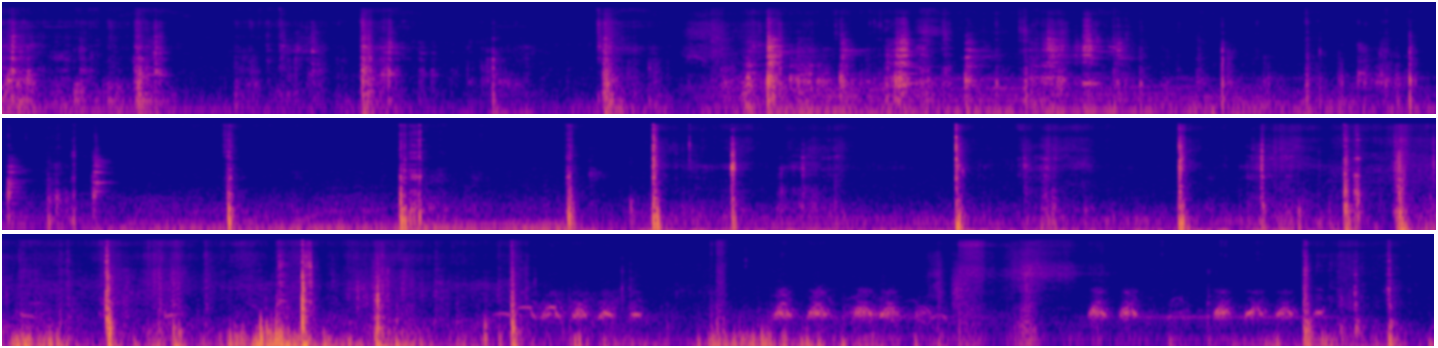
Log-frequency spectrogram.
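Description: A hand pick striking dry, stony earth again and again, sharp single hits a second or two apart, over a low rumble.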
